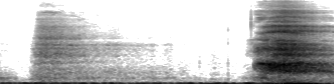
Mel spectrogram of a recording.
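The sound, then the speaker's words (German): Deep, slow human breaths, each an airy rush of inhaling and exhaling, separated by quiet pauses, with the last breath the loudest and fullest. “Und du nimmst gemeinsam mit mir erstmal drei tiefe Atemzüge.”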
